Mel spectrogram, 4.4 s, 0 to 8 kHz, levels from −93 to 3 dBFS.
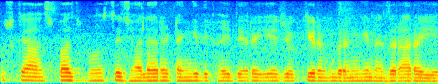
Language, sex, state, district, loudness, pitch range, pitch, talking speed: Hindi, male, Bihar, Sitamarhi, -19 LUFS, 120-125 Hz, 120 Hz, 245 wpm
